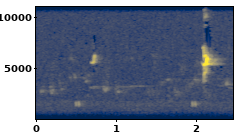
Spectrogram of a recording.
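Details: Two fledgling White-plumed Honeyeaters begging at Laratinga Wetlands, South Australia, on 9 January 2021. Sparse, thin, high-pitched chirps come in scattered pairs, ending in one sharper, louder squeaky note over a quiet background.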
